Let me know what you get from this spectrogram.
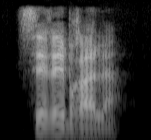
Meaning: feminine singular of cérébral
- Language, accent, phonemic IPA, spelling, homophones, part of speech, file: French, France, /se.ʁe.bʁal/, cérébrale, cérébral / cérébrales, adjective, LL-Q150 (fra)-cérébrale.wav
